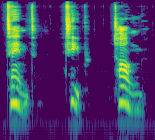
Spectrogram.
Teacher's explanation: In the alveolar sounds, we have the voiceless alveolar plosive, t, t, like tent, tip, tongue.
